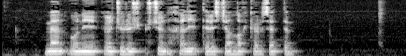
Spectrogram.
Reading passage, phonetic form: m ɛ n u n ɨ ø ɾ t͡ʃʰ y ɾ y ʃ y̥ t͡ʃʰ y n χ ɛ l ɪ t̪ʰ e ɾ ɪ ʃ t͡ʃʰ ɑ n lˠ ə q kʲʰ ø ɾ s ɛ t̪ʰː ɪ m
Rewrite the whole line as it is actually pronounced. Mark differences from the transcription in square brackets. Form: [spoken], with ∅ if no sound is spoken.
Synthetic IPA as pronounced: m ɛ n u n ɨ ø [l] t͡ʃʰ y ɾ y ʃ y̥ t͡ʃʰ y n χ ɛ l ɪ t̪ʰ e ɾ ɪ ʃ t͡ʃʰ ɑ n lˠ ə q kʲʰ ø ɾ s ɛ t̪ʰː ɪ m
